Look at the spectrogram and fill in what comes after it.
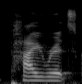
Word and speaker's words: Pierates: Pirates Cruise, and it's spelled weird. It's spelled like P-I-E-R-A-T-E-S.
